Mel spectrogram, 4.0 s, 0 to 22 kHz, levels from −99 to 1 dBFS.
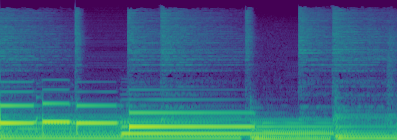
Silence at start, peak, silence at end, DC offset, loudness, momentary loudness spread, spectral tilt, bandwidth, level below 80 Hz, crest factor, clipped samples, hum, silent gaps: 0 s; -2 dBFS; 0 s; under 0.1%; -18 LUFS; 10 LU; -8.5 dB/octave; 17 kHz; -26 dBFS; 16 dB; under 0.1%; none; none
